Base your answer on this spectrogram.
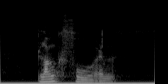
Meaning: common roach (Rutilus rutilus)
- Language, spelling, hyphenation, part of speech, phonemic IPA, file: Dutch, blankvoorn, blank‧voorn, noun, /ˈblɑŋk.foːrn/, Nl-blankvoorn.ogg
